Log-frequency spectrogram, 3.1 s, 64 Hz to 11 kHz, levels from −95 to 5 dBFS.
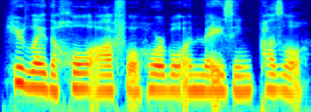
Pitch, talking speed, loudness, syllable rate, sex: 185 Hz, 155 wpm, -18 LUFS, 5.4 syllables/s, female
